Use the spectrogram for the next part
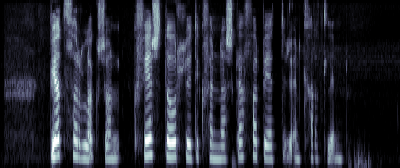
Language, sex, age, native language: Icelandic, female, 20-29, Icelandic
